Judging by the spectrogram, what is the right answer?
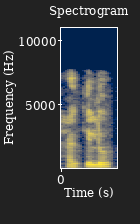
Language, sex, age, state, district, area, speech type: Assamese, male, 30-45, Assam, Majuli, urban, spontaneous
